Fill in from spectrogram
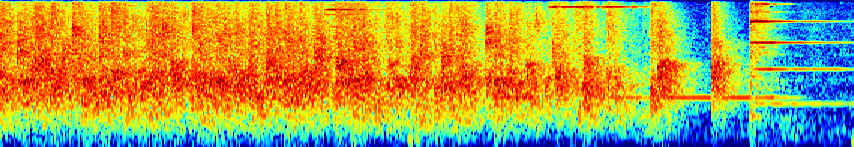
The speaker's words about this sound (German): Ja, Bühne frei oder wie man das im Theater sagt. Also ja, heißt doch mal die Leute hier willkommen. Applaus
